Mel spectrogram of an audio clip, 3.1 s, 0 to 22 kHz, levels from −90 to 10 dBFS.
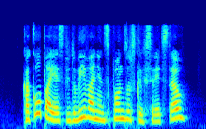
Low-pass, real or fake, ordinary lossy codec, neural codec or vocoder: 10.8 kHz; fake; AAC, 32 kbps; codec, 24 kHz, 0.9 kbps, DualCodec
